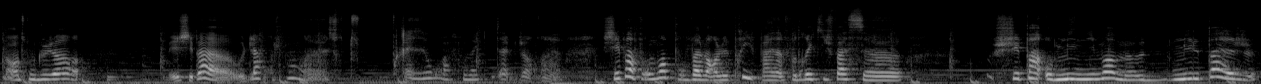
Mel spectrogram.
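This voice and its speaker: A woman's voice: fairly high pitch, a little mellow. A woman chatting casually as a book vlogger, rambling, stumbling over words and laughing at herself. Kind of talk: casual chat.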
